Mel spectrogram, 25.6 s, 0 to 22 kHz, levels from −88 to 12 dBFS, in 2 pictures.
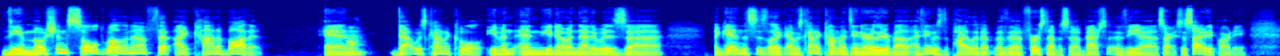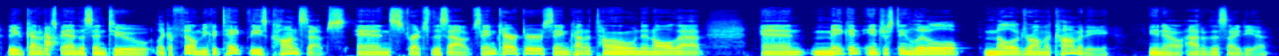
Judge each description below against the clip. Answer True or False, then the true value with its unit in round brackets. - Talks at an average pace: False (225 wpm)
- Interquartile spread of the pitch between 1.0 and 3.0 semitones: False (3.6 semitones)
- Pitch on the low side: True (120 Hz)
